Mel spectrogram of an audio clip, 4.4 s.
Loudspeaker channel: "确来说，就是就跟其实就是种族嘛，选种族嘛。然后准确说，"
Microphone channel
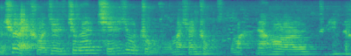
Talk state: echo only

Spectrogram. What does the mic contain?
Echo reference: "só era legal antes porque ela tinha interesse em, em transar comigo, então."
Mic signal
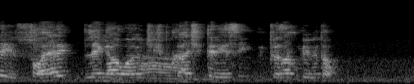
both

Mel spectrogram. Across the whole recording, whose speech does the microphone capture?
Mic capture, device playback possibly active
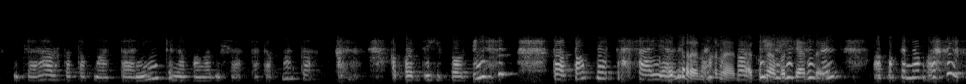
both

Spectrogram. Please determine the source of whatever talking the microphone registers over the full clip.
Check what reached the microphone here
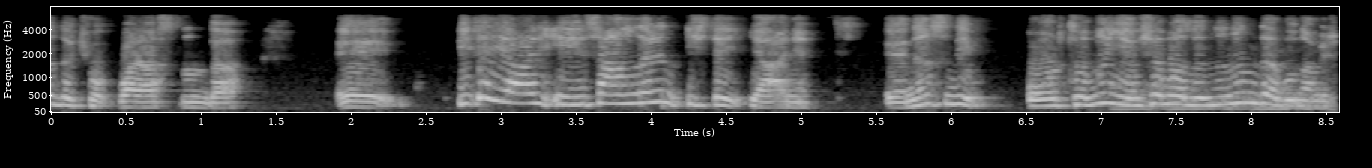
both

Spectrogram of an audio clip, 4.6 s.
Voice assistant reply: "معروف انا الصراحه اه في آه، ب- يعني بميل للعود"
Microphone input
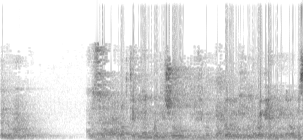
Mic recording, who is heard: both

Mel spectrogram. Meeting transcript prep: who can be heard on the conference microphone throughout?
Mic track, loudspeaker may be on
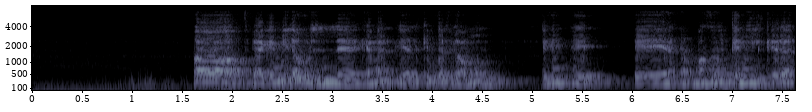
echo only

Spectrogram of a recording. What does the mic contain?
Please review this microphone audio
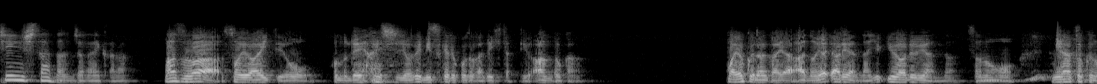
both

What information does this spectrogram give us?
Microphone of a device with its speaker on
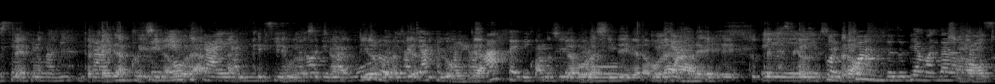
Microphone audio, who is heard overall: both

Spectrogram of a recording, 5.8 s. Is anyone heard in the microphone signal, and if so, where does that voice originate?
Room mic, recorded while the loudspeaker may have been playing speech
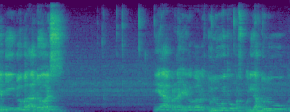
echo only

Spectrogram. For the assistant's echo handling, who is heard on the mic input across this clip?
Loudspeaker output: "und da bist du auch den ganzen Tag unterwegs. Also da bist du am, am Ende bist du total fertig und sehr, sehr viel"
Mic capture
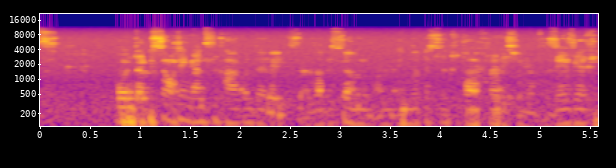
echo only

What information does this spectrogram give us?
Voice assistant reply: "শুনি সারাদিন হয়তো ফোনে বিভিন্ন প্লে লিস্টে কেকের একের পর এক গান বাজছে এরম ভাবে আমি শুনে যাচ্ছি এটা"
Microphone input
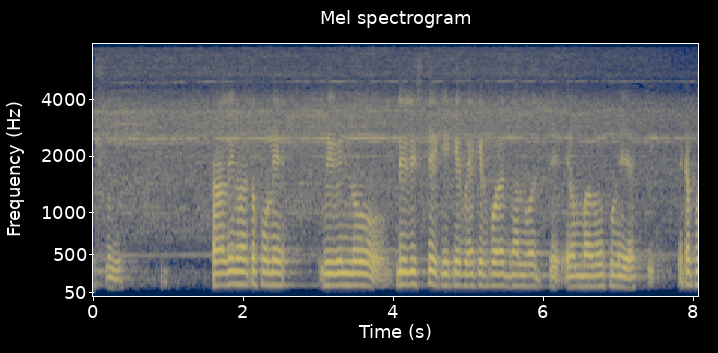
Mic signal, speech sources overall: echo only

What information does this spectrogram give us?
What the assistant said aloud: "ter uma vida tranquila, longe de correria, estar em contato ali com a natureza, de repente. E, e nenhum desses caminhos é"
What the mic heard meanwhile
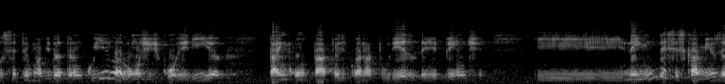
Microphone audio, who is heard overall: echo only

